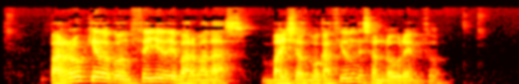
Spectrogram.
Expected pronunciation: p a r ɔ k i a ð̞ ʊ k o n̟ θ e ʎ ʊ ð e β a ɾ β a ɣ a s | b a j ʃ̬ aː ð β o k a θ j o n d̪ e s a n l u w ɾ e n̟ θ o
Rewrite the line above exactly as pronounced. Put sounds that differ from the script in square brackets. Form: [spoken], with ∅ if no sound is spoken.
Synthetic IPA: p a r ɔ k [j] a ð̞ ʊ k o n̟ θ e ʎ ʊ ð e β a ɾ β a [ð] a s | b a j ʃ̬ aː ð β o k a θ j o n d̪ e s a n l [o] w ɾ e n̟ θ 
